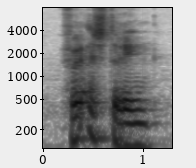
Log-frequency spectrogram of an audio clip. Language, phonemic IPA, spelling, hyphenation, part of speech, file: Dutch, /vərˈɛs.tə.rɪŋ/, verestering, ver‧es‧te‧ring, noun, Nl-verestering.ogg
- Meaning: esterification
